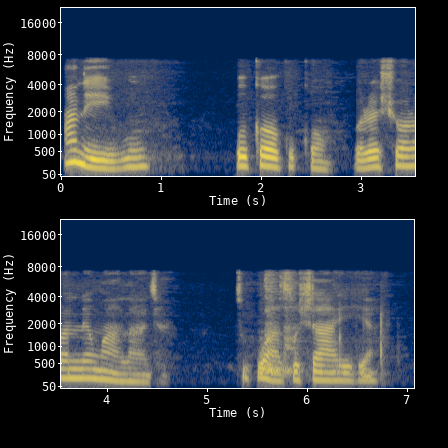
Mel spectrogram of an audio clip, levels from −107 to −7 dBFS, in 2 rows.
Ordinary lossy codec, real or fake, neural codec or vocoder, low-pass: none; real; none; 7.2 kHz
